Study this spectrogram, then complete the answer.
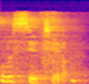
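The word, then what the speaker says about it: Lesotho: never even heard of spelled loto but pronounced lutu a tiny country completely surrounded by South Africa lutu should not be discounted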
